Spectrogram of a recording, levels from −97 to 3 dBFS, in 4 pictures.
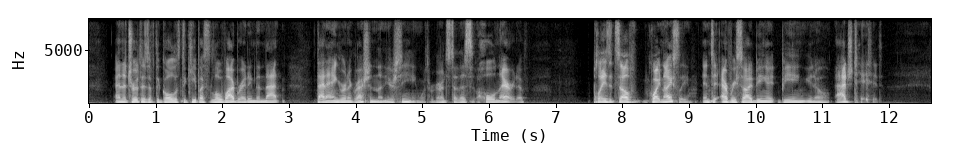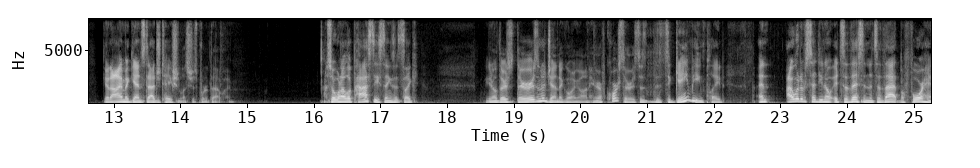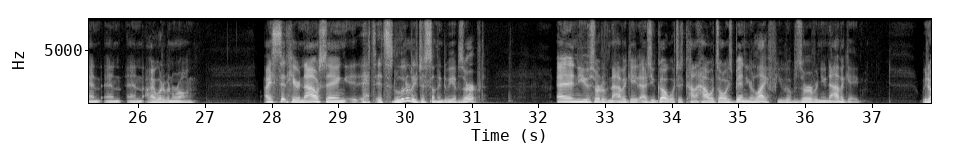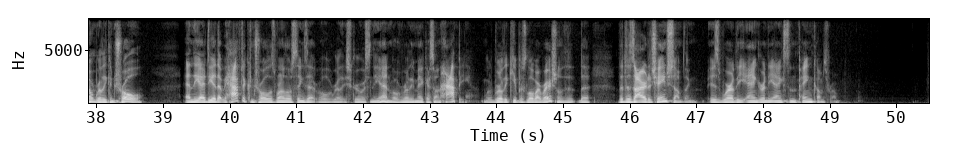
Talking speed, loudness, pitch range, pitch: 225 wpm, -19 LUFS, 100-140 Hz, 115 Hz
